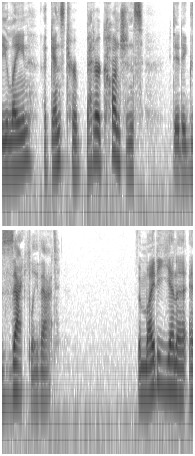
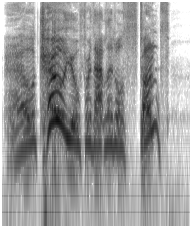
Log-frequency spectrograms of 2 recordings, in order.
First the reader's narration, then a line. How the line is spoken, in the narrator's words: The mighty Yenna's roar shook the ground beneath them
